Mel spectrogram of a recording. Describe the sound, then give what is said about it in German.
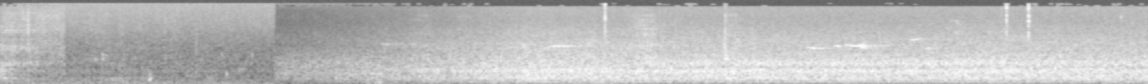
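Steady rushing of crystal-clear, emerald-green river water flowing beneath a small suspension bridge, a broad continuous wash that swells after a couple of seconds and then holds at an even level, with no voices. “Kristallklar und smaragdgrün fließt das Wasser unter uns hindurch.”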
